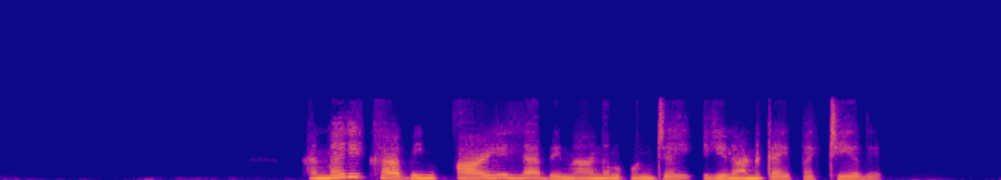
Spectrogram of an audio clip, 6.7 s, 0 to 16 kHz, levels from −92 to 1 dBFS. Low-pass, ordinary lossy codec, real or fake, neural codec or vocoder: 7.2 kHz; none; fake; codec, 16 kHz, 0.5 kbps, X-Codec, HuBERT features, trained on general audio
